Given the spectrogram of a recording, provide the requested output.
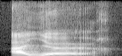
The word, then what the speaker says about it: ailleurs: Au niveau de la difficulté, c'est un peu comme quand tu prononces le mot ailleurs.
